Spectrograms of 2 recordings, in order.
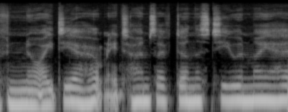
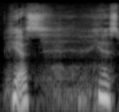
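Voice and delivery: ordinary talk

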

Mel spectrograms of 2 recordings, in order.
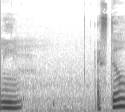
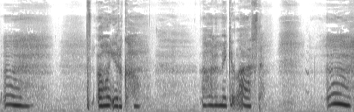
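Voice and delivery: higher, breathless, moaning delivery; breathy and urgent, broken by gasps and long pauses; breathless arousal; 5 semitones higher than usual.

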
